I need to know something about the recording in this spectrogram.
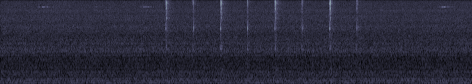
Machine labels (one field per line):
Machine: valve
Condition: normal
